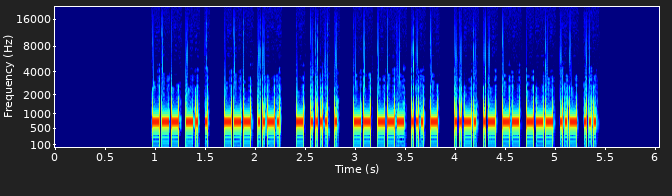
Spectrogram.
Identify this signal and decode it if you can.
Morse code, heard as a keyed tone, about 48 wpm, 700 Hz. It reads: ONE OF THE MOST FAMOUS
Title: Sets of 5 Words Encore2 50wpm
